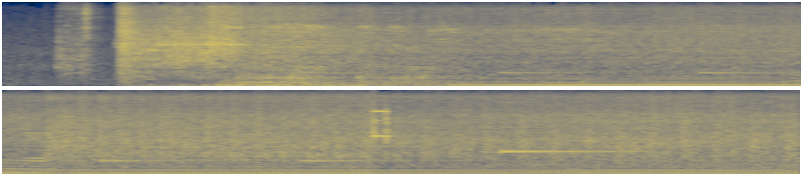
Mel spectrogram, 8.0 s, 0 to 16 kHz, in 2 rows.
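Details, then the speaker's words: VW Golf R with a South Bend Stage 3 clutch fitted about a year and 30,000 miles ago cranks and idles with a loose uneven rattle underneath; owner is 99% sure the clutch disc blew up. "I'm 99% sure that his clutch disc blew up."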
